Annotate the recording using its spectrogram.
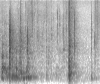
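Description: Foil wrapper of a Pokémon card booster pack crinkling as it is handled in the hands, with a sharp crackle about one and a half seconds in.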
